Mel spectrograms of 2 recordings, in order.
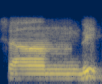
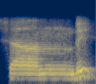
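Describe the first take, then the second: The two takes are said the same way.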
